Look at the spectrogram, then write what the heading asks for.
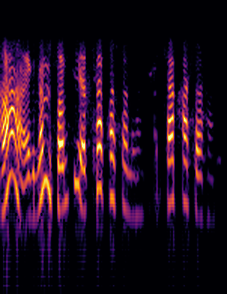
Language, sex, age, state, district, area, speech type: Hindi, female, 45-60, Bihar, Samastipur, rural, conversation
